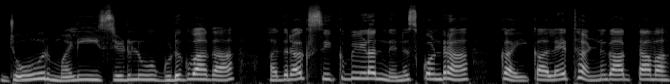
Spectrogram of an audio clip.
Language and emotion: Kannada, fearful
